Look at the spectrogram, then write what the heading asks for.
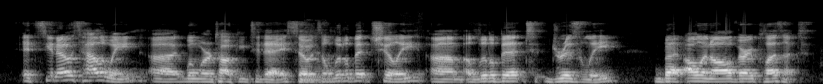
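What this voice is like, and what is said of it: Mild American Southern accent. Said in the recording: “a very exotic, a very mellifluous accent ... a little bit of a southern accent in there ... It's not the drawly sort of American southern accent, but it's very pleasant”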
